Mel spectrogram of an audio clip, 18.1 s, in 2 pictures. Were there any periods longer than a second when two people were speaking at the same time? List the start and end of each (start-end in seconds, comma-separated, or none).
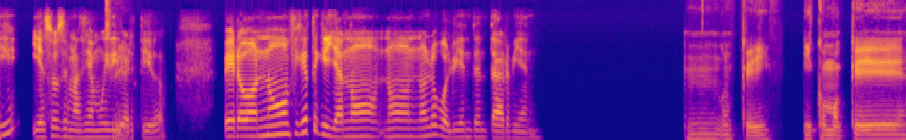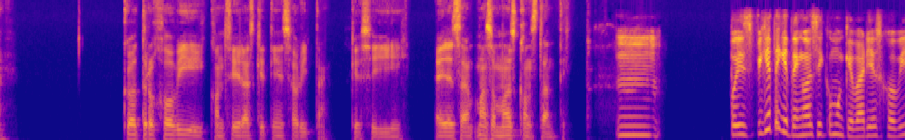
none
